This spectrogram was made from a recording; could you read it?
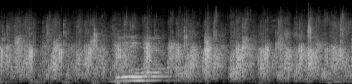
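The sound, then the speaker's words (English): An audience gives itself a round of applause, a loud, dense wash of clapping that holds steady for several seconds, with a brief voiced cheer or shout rising out of the crowd partway through. “Give yourselves a round of applause, right, man.”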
